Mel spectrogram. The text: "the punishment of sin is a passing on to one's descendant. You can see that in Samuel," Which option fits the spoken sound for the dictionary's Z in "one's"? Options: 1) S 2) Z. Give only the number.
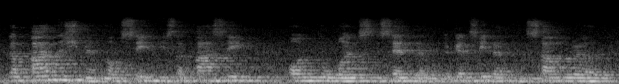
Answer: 1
